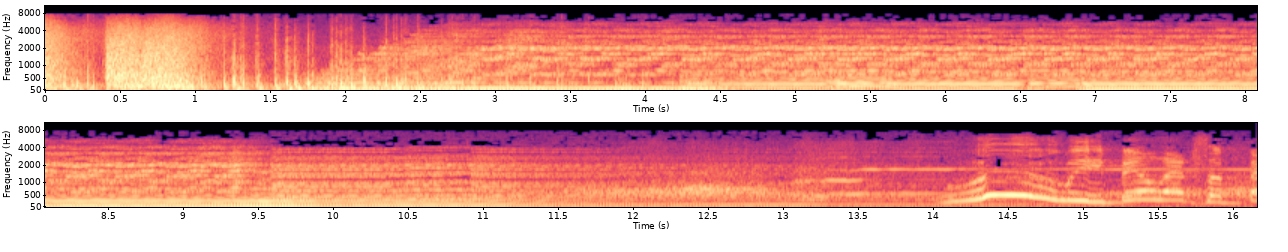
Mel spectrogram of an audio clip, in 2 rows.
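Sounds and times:
signal gunshot: 0.0 - 1.4
music: 1.7 - 16.1.

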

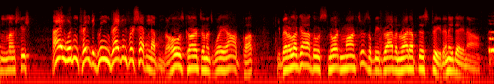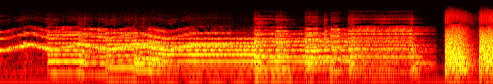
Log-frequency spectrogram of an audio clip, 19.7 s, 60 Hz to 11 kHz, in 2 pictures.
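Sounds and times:
speech: 0.0 - 9.9, 10.8 - 11.2
sustained harmonic musical tones: 9.8 - 18.6
gunshots: 18.8 - 19.7.

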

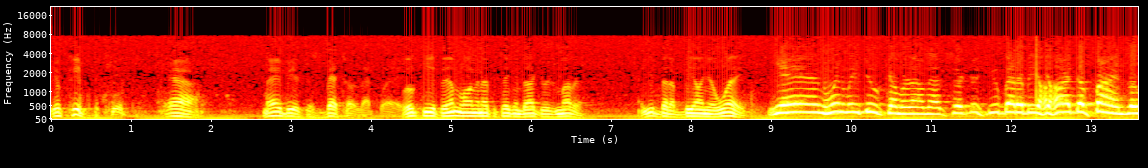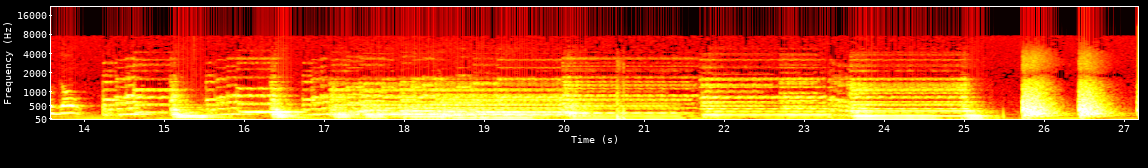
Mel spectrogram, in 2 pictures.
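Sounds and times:
speech: 0.0 - 2.0, 2.6 - 16.5
orchestral music: 14.3 - 25.3
gunshots: 25.7 - 27.1.

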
